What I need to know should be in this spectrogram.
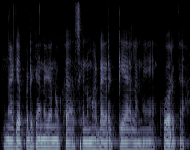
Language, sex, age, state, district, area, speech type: Telugu, male, 18-30, Telangana, Mancherial, rural, spontaneous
